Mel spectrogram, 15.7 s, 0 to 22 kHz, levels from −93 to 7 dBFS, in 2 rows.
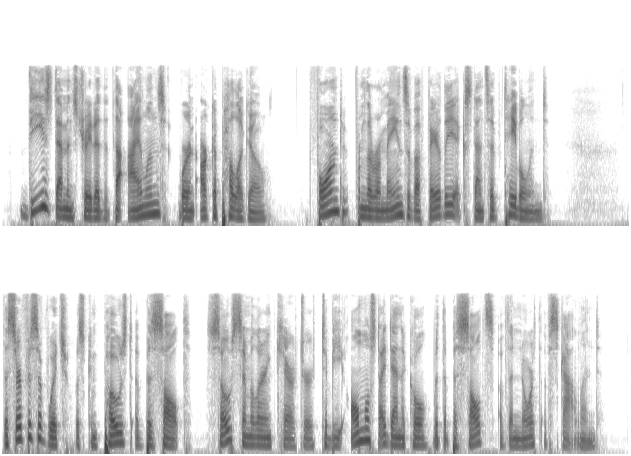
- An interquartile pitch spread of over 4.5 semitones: Yes, average, 4.9 semitones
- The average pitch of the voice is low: Yes, low, 105 Hz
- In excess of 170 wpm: No, average, 160 wpm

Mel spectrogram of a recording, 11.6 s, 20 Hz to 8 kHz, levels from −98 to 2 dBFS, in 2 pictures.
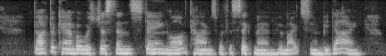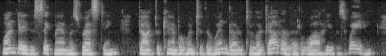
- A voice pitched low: Yes, low, 130 Hz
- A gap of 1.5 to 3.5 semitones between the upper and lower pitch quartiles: Yes, average, 2.7 semitones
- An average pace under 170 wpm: No, average, 200 wpm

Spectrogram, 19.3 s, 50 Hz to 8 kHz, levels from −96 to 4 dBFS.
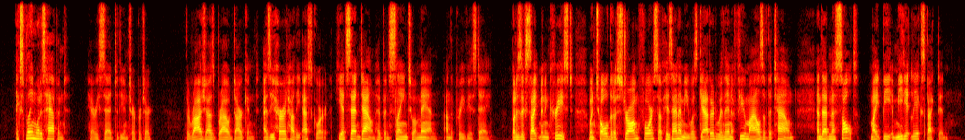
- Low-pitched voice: Yes, low, 125 Hz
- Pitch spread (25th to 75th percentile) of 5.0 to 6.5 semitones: No, average, 4.5 semitones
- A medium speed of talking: Yes, average, 195 wpm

